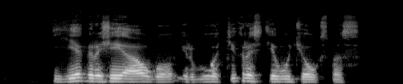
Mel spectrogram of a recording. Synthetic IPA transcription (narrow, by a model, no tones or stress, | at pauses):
jiɛɡɾɐʒʲɛɪɐʊɡoːɪɾbʊʋoːt̪ʲɪkɾɐst̪ʲeːʋuːd͡ʒʲɛʊksmɐs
